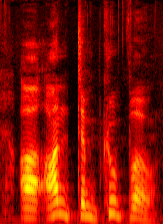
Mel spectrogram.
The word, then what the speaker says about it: Antetokounmpo: I'm Greek and I don't know how to pronounce his last name very well. So, Antetokounmpo.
